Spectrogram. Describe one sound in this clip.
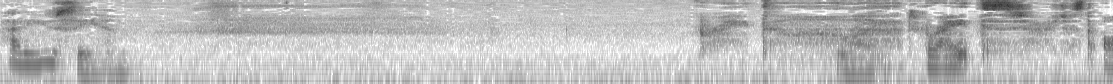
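A woman murmurs sleepily close by.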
